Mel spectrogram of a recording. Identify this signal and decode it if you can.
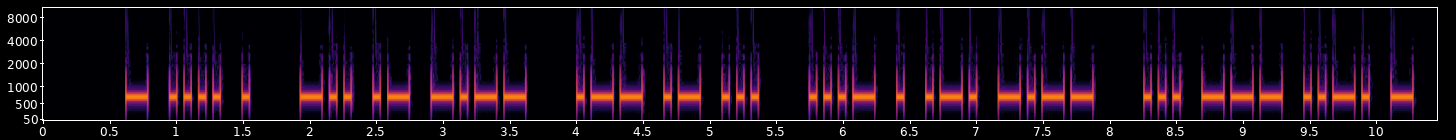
Morse code, heard as a keyed tone, about 22 wpm, 700 Hz. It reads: THE DAY WAS VERY SOFT
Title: Sentences from Top 1500 Words 22wpm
